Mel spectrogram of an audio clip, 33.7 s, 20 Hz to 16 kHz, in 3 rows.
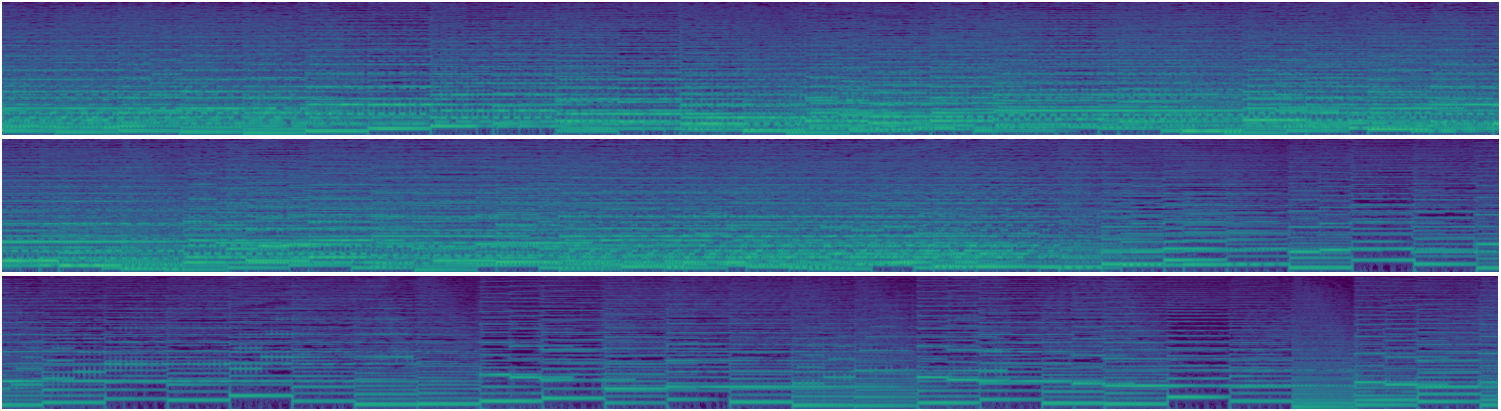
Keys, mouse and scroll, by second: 0.5 click, 2.9 click, 3.1 click, 12.6 click, 28.4 click, 28.9 g, 31.7 click.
